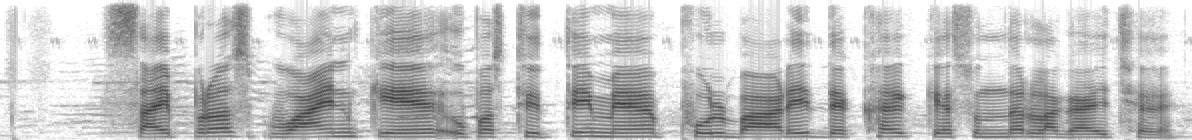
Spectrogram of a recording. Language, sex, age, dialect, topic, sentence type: Maithili, male, 25-30, Eastern / Thethi, agriculture, statement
